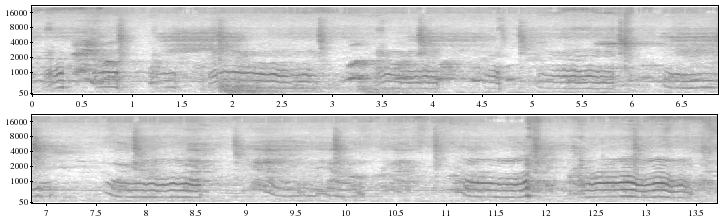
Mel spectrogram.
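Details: A puppy whimpers in its sleep, probably dreaming, making odd mouth noises: a run of thin, quavering whines rising and falling, in bursts separated by short pauses, with faint indoor rustling.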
